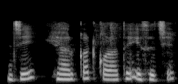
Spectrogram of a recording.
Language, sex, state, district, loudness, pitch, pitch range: Bengali, female, West Bengal, Jalpaiguri, -23 LUFS, 245 Hz, 230-265 Hz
